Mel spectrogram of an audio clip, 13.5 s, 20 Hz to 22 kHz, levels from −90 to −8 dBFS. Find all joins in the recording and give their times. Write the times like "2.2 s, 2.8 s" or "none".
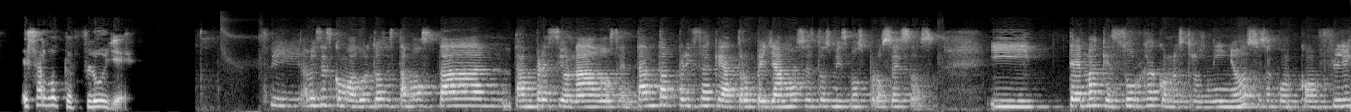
5.1 s

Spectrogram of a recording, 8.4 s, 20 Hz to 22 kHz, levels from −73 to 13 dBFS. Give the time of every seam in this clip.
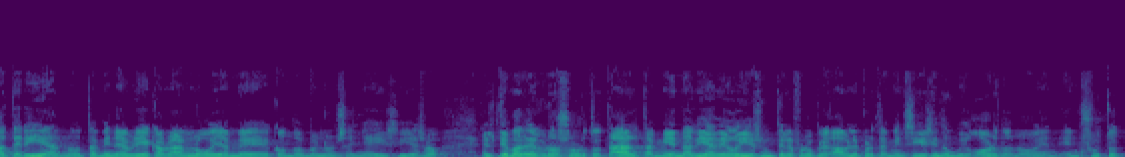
none

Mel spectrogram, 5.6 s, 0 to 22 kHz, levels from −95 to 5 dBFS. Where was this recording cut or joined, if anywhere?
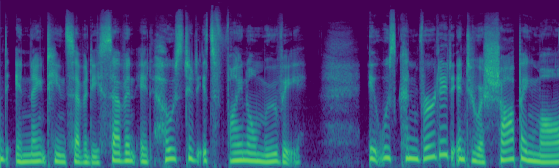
none

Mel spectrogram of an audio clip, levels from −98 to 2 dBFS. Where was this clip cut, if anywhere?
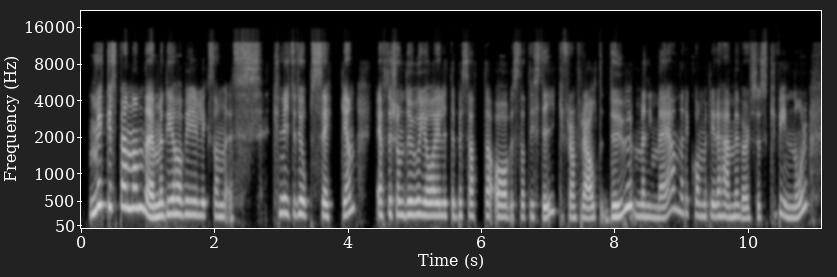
2.8 s, 8.5 s, 9.9 s

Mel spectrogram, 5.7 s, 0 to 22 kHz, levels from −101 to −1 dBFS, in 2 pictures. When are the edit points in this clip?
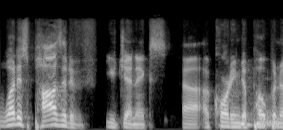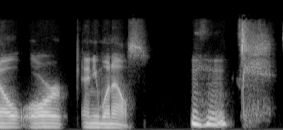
1.0 s

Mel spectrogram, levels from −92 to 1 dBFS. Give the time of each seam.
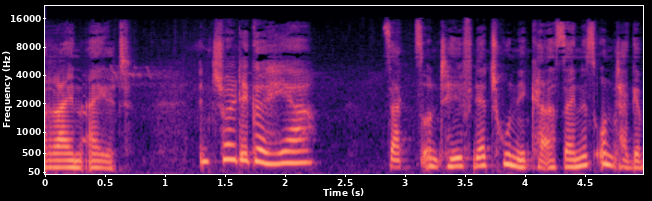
3.1 s, 3.6 s

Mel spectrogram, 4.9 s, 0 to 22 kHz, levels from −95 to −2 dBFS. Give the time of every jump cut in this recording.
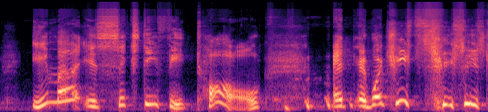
none

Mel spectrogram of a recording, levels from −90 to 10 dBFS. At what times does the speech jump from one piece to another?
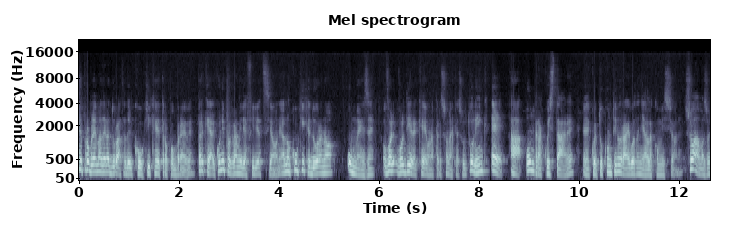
6.0 s, 7.5 s, 8.2 s, 9.1 s, 10.0 s, 10.4 s

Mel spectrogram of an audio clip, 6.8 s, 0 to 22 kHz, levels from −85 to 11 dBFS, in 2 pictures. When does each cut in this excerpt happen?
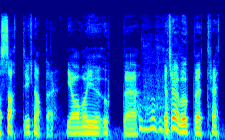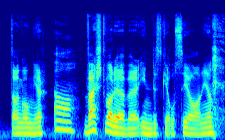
4.1 s

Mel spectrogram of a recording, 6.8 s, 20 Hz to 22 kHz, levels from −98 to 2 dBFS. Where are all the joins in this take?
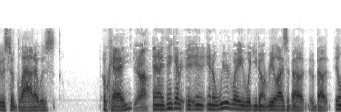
3.0 s

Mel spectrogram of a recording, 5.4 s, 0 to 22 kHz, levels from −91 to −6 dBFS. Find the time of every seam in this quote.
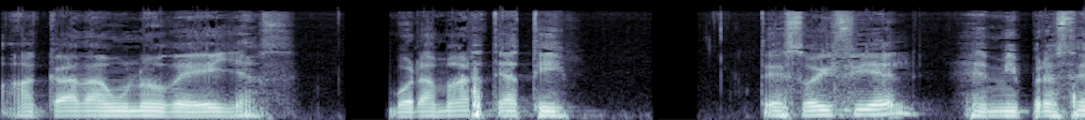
none

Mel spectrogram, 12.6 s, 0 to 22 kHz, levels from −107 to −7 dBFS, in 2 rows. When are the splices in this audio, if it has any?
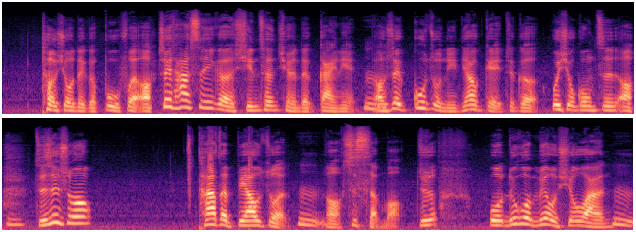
1.5 s, 5.4 s, 8.2 s, 10.4 s

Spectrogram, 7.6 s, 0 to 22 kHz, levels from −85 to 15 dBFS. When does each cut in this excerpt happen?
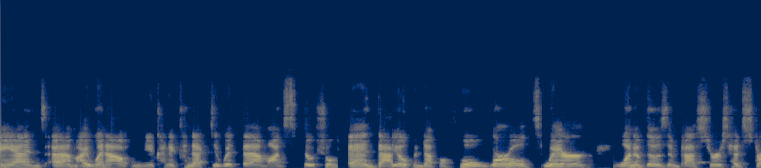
1.5 s, 3.4 s, 3.9 s, 5.4 s

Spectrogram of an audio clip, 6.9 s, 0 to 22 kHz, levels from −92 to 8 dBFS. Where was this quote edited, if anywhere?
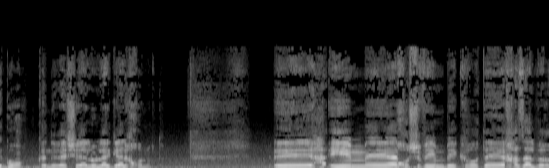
1.5 s, 5.0 s

